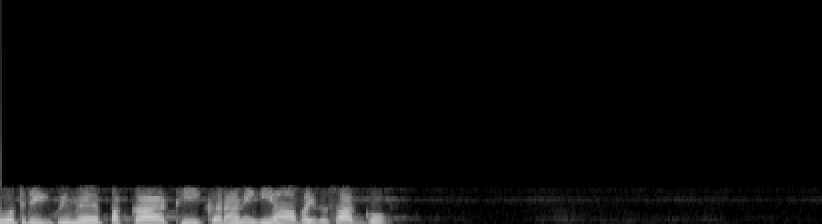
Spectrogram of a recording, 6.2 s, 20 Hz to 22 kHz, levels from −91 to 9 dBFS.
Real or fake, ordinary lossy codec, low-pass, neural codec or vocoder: real; none; 3.6 kHz; none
